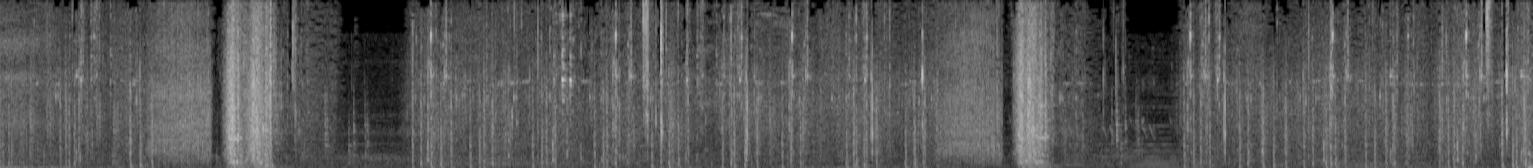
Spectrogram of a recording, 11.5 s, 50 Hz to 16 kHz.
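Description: Dense clip-clop of many horse archers' hooves in a Civilization 6 game rolls on continuously, with a few sharper thuds and clatters mixed into the steady galloping din.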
